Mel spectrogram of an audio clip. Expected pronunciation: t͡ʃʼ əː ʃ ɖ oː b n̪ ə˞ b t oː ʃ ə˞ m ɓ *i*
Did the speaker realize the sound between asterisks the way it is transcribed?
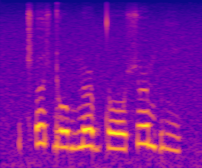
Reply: yes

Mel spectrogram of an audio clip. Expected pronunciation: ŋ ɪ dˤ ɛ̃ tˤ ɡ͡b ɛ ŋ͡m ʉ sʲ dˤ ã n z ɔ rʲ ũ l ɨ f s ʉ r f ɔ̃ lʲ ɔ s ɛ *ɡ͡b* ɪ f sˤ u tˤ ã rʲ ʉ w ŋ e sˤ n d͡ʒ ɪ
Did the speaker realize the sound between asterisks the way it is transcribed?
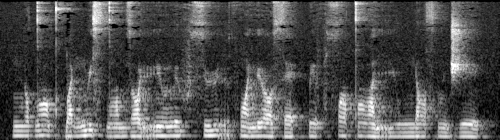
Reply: no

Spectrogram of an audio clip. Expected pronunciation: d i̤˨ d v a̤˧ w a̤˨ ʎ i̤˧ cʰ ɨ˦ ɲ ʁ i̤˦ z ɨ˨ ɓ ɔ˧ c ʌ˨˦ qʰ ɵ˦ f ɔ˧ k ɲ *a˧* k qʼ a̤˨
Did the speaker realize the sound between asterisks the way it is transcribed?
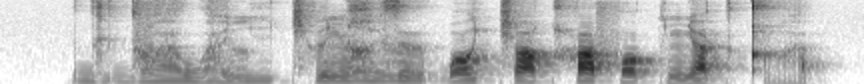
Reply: yes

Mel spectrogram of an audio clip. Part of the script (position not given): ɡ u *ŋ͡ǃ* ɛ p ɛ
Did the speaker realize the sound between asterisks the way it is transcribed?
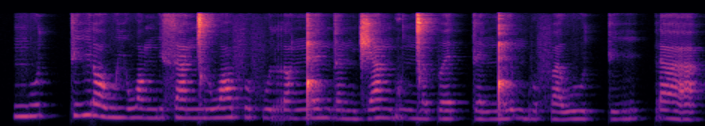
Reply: no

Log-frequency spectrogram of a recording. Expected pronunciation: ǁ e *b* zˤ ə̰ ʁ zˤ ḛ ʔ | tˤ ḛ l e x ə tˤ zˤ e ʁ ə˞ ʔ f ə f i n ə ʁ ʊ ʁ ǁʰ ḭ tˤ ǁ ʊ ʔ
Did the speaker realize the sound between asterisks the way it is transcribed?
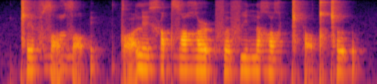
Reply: no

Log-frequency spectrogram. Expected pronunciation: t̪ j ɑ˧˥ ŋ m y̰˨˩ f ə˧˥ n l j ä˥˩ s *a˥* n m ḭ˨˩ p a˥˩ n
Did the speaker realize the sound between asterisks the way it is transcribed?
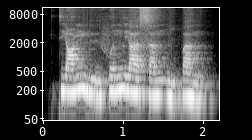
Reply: no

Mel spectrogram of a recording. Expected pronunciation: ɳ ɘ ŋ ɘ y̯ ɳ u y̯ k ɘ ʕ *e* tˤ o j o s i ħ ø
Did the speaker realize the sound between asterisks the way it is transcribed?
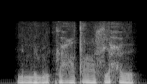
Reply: no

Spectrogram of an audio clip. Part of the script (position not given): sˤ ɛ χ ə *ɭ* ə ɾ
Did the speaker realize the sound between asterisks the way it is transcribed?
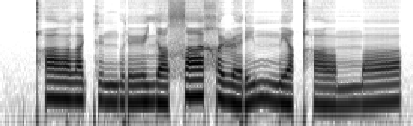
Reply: yes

